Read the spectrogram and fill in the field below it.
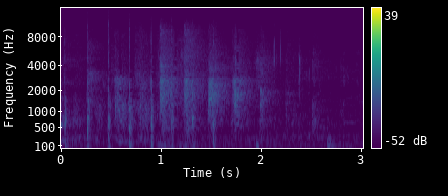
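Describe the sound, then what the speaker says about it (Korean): Sparse clapping from a small audience at a Korean art-technology business presentation event, a handful of distinct, uneven claps that peak and then thin out over a few seconds, fairly close and without speech. "여러분 박수로 만나보겠습니다."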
